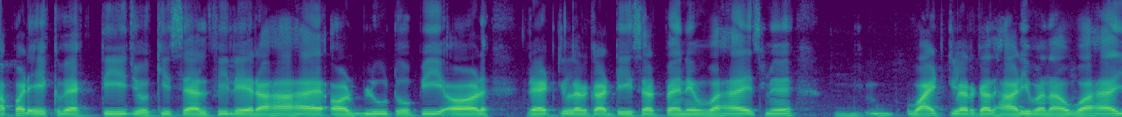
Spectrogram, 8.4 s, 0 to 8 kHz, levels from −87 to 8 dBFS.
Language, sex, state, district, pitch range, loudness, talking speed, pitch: Hindi, male, Bihar, Jahanabad, 125-130 Hz, -17 LUFS, 205 wpm, 125 Hz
